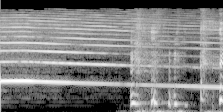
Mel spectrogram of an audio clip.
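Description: Cartoon siren sound effect: a single held tone that slides slowly down in pitch and fades away. Short chirp-like sounds with bending pitch begin about a second and a half in.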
